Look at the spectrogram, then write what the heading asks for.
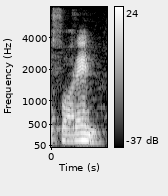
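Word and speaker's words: foreign: विदेशी को बोलते हैं फॉरेन, फॉरेन। जी एन को जो है यहाँ पर ना बोला जा रहा है, जी का उच्चारण साइलेंट होता है, तो फॉरेन।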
